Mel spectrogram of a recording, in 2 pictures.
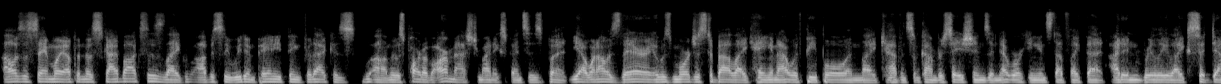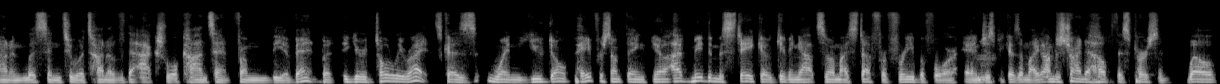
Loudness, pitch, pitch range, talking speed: -21 LUFS, 110 Hz, 105-120 Hz, 275 wpm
